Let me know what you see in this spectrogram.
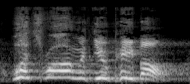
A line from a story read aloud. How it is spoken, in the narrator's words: he yells into the microphone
